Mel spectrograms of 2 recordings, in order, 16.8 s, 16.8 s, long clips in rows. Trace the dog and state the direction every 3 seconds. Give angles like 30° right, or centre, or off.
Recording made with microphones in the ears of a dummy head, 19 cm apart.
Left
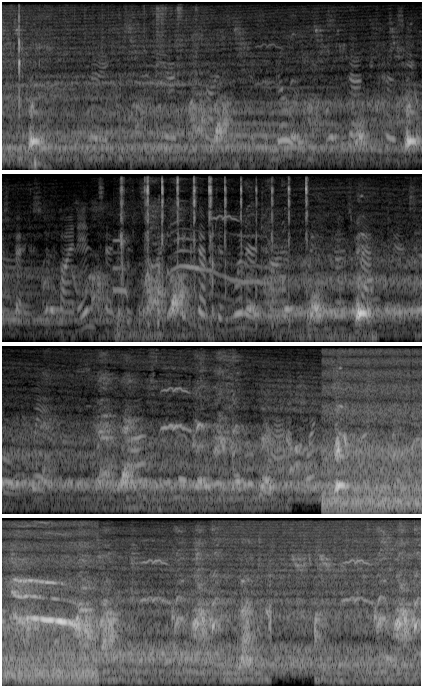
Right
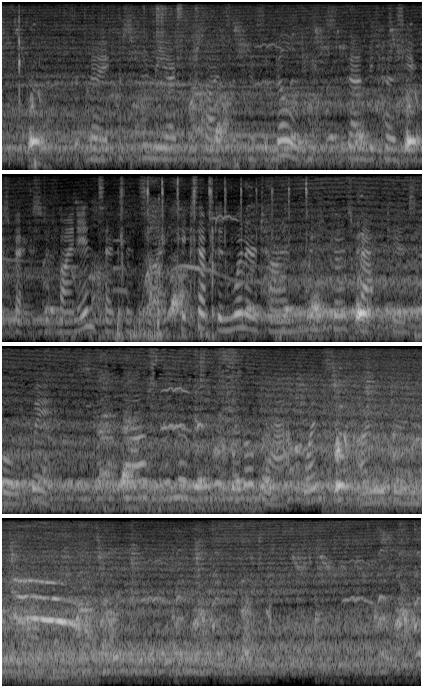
20° right, 20° right, 10° right, 10° left, 70° left, 80° left.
